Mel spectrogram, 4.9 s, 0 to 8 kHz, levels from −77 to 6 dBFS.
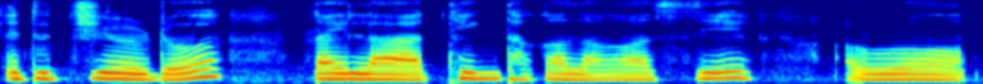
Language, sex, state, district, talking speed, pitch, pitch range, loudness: Nagamese, female, Nagaland, Kohima, 120 wpm, 190 Hz, 180-210 Hz, -13 LUFS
